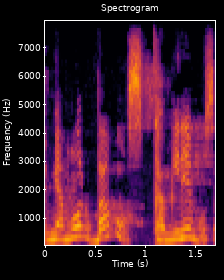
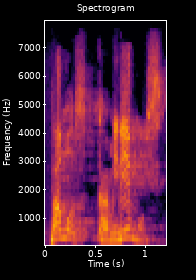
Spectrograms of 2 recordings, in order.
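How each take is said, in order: First: A loving ask to go for a walk; gentle invitation. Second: Brusque, clipped order; a blunt demand to start walking; curt command. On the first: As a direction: invite them warmly to walk. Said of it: "Es muy diferente a decirle". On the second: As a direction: order them to move, no warmth. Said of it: "Eso es totalmente diferente". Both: Shown as a demonstration.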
